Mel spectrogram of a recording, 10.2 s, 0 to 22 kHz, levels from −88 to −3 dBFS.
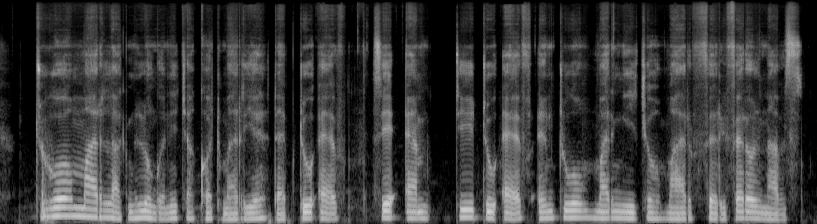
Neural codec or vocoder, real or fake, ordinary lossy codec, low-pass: codec, 44.1 kHz, 7.8 kbps, DAC; fake; none; none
